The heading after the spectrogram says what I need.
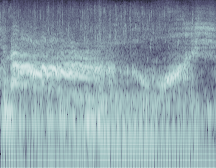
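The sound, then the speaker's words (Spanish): A splashing water sound effect marks water thrown into someone's face during an improv comedy scene. It is a continuous, loud rush lasting about three seconds. “lanzó el agua directamente a la cara del presidente y cachifrulo. ¡Más agua! ¡Más agua!”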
